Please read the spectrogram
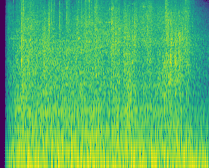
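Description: Cinematic boom-and-rumble sound effect for a logo reveal: a loud, dense rumbling noise with a deep low end that starts suddenly just after the start and holds steady.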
